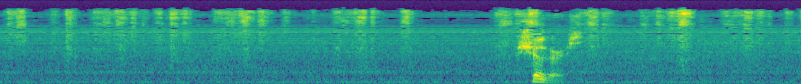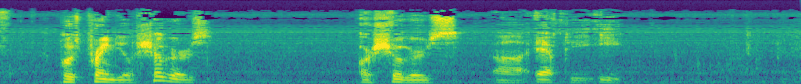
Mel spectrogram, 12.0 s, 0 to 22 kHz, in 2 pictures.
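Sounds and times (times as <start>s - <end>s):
marker pen scratching on paper: 0.0s - 3.1s, 3.8s - 6.2s.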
